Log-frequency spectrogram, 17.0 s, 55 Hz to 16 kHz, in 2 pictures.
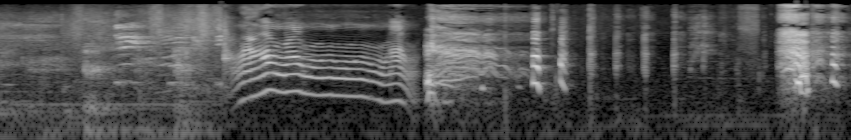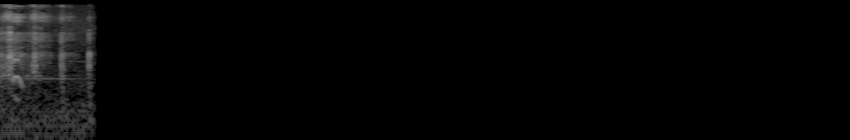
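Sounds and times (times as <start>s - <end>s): dog whining: 2.2s - 4.3s
dog crying: 2.2s - 4.4s.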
